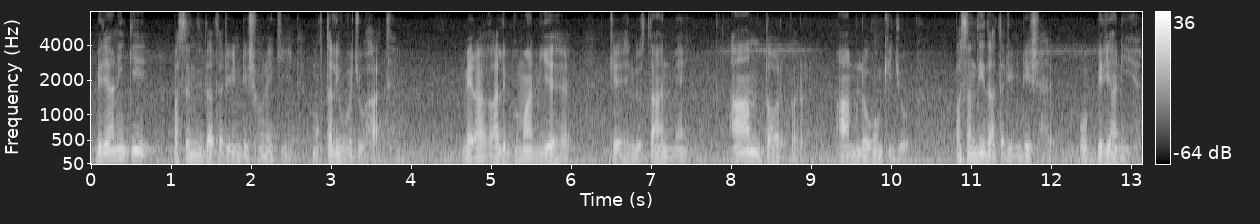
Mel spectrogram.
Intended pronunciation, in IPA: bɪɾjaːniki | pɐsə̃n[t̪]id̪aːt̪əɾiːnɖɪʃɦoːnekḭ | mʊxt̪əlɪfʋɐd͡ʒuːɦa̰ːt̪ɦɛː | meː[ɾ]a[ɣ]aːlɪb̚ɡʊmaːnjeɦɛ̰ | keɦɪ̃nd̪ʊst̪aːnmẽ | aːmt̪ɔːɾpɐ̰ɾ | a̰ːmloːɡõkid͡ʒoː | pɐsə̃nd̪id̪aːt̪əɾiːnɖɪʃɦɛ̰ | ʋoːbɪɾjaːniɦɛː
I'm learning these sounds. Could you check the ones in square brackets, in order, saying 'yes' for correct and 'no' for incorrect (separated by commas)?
no, yes, yes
